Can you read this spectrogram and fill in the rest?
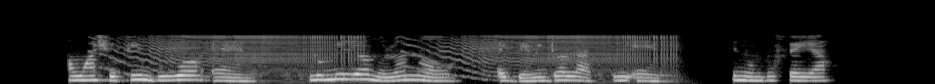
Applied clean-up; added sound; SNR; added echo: none; Squeak; 15 dB; none.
